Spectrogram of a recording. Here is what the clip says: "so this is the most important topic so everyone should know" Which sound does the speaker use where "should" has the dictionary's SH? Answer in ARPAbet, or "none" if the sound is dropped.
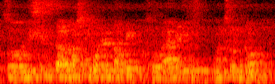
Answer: S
